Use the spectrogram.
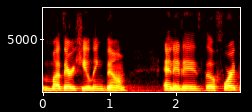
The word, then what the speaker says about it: Mother Helium: and yeah okay so this piece is called mother helium um and it's pronounced mother healing them and it is the fourth and Final piece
